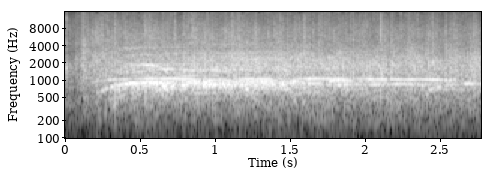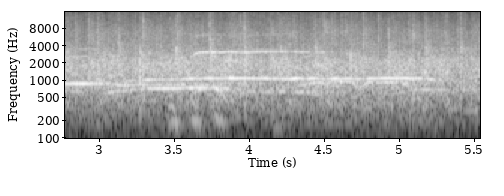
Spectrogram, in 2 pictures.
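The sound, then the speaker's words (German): An audience applauds a contestant with sustained, even clapping that swells quickly and carries on steadily, while voices and high whooping cheers ride over it. “Euer Applaus für Dominik!”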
